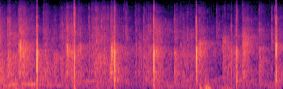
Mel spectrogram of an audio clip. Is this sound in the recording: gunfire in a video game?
no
